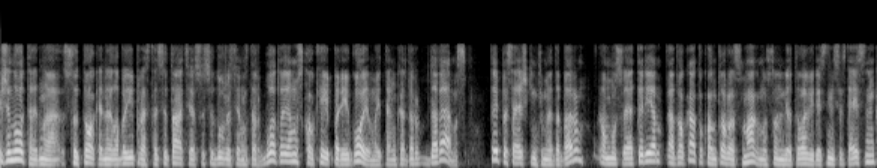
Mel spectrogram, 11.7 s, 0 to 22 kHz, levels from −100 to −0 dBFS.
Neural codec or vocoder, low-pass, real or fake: codec, 16 kHz, 4 kbps, FreqCodec, smaller model; 7.2 kHz; fake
